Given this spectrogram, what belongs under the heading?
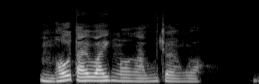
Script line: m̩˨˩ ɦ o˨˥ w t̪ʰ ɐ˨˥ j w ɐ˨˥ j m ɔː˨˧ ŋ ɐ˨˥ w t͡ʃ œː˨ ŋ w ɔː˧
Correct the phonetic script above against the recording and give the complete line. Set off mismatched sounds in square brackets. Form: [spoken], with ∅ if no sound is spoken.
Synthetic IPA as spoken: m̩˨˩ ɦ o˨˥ w [t̪] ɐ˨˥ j w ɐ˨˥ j [ŋ] ɔː˨˧ ŋ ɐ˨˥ w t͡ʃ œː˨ ŋ w ɔː˧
